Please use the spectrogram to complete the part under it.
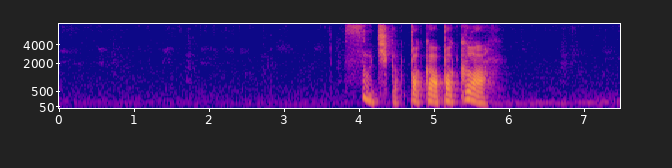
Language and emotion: Russian, angry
